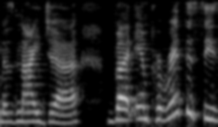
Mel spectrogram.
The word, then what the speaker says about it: Nija: Nyjah but in parentheses it says Nyjah not ninja so explain that share with the listeners and humorous on what it is why you put not ninja absolutely so of course my name is spelled in AI J a but for some strange reason people have always decided to insert a second in so from kindergarten on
